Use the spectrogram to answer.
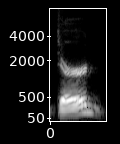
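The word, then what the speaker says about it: Durde: um so you know is it I always say it wrong it's dird or dirty I say it wrong uh I guess it is I guess it is dird but I'm getting conflicting information my comments tried to tell me it was dird I'm just gonna call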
